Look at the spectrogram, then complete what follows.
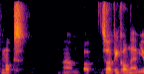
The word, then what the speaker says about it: MUX: them the other day the team said it's actually pronounced mugs so I've been calling mux like an idiot but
